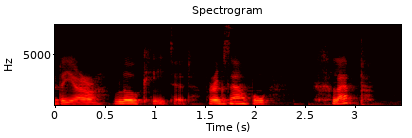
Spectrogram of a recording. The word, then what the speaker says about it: chleb: For example "chleb" because "b" is at the end of the word we say [p].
